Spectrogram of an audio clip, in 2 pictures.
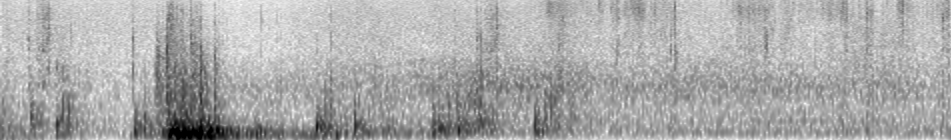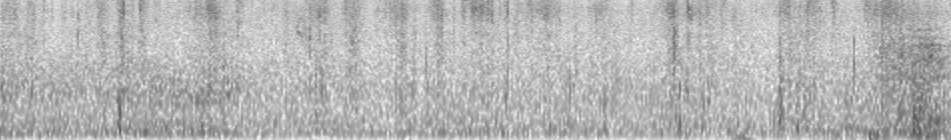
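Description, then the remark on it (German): A door is opened in the dark: a heavy clunk near the start, then a few softer knocks and thuds, fading into quiet rustling and faint shuffling steps. “Kurwa, wo ist die scheiß Tür? Ah, ich hab sie.”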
